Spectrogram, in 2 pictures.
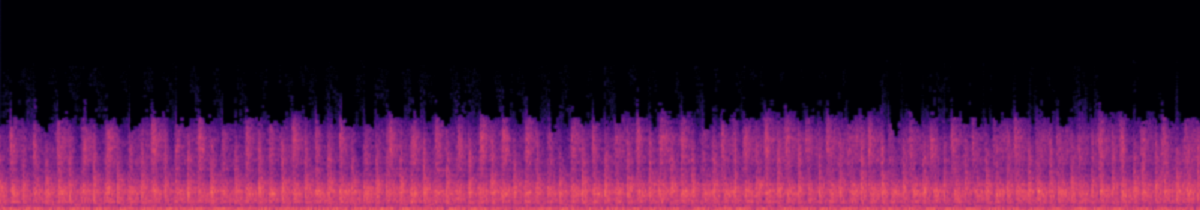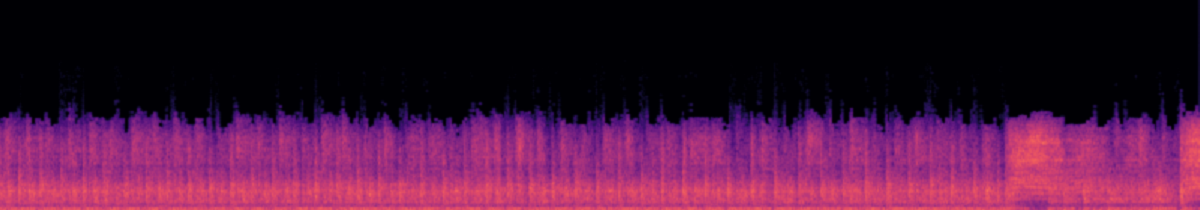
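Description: Live hard-rock band recording led by a drum kit playing fast, continuous rolls, over a steady low drone.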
